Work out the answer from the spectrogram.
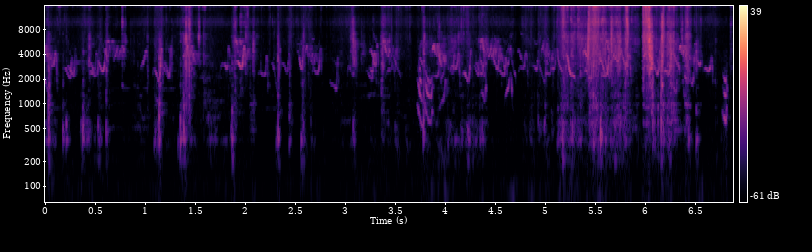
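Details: Pheasant chicks eating new food fill the air with rapid high peeps and chirps from several birds, mixed with scratchy pecking and rustling.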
